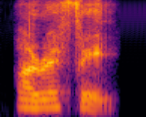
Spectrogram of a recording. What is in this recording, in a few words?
"RFA", Indian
